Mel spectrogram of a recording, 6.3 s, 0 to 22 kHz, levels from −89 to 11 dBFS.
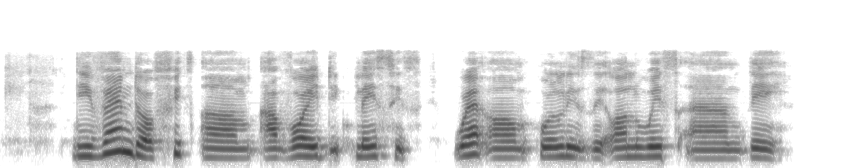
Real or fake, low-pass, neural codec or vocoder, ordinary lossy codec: fake; 7.2 kHz; codec, 16 kHz, 2 kbps, FunCodec, trained on LibriTTS, 25 frames a second; none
